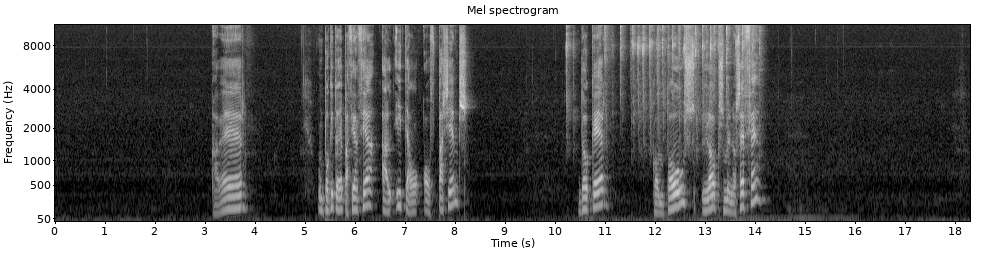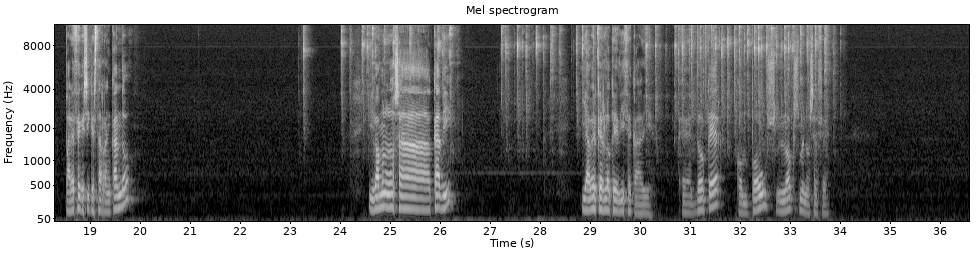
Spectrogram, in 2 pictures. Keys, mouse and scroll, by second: 10.2-14.2 typing, 24.0 ctrl+c, 24.2-34.0 typing.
